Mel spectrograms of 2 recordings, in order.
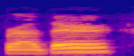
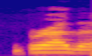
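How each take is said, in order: First: The final r sound is pronounced. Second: The final r sound is dropped. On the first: "instead of brother" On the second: "R-lessness ... he might say like brother"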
